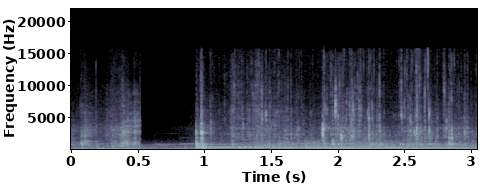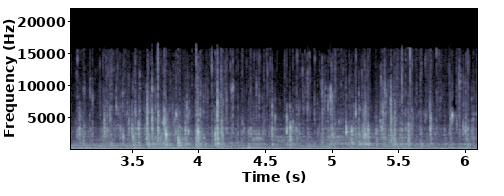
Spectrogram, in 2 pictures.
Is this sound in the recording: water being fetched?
yes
